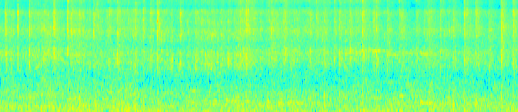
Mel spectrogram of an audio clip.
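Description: Evening city-street background noise heard while walking: a steady low rumble with no single distinct sound standing out.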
